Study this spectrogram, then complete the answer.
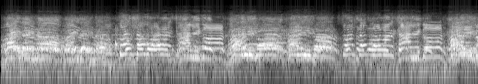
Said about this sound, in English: Protests over Nepal's ban on social media and corruption are growing more violent. The ban is now lifted, but tens of thousands are still demonstrating in the capital city of Kathmandu.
